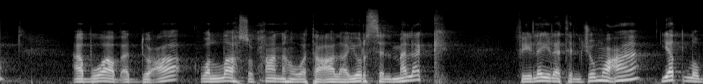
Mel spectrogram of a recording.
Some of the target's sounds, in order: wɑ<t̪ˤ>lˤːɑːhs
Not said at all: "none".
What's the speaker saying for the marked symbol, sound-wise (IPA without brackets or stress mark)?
none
